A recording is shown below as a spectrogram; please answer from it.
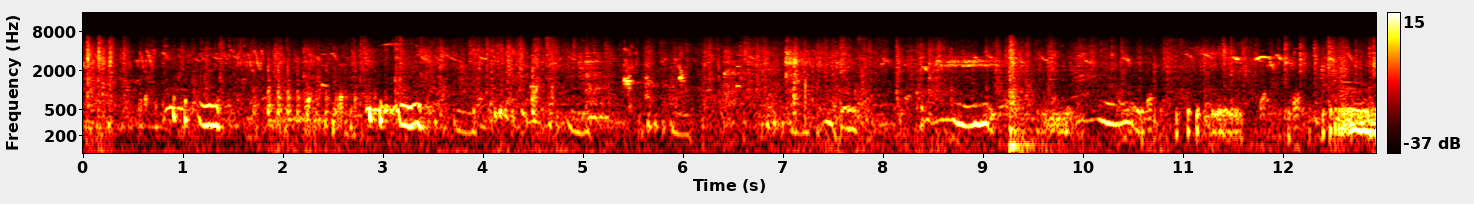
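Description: Pigeons cooing in soft, throaty, rolling phrases that overlap through an enclosed space.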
